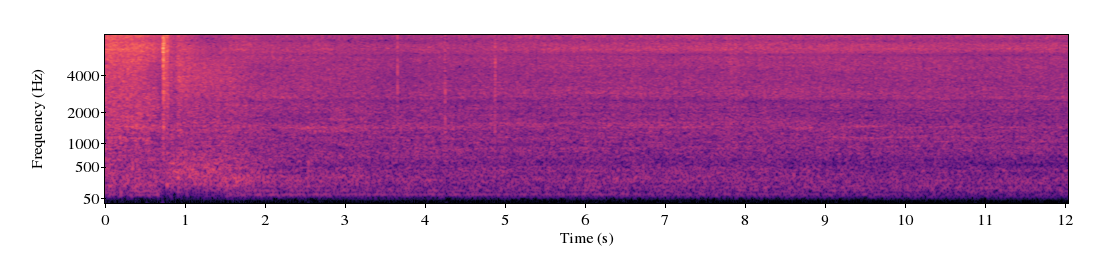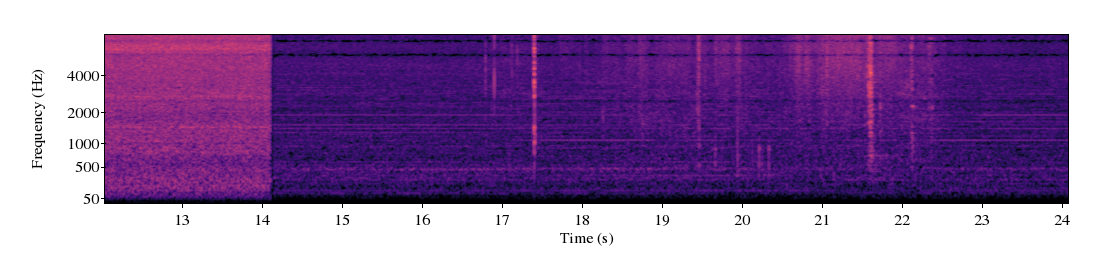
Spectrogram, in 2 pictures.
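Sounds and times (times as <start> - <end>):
car engine idling: 0.0 - 14.1.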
